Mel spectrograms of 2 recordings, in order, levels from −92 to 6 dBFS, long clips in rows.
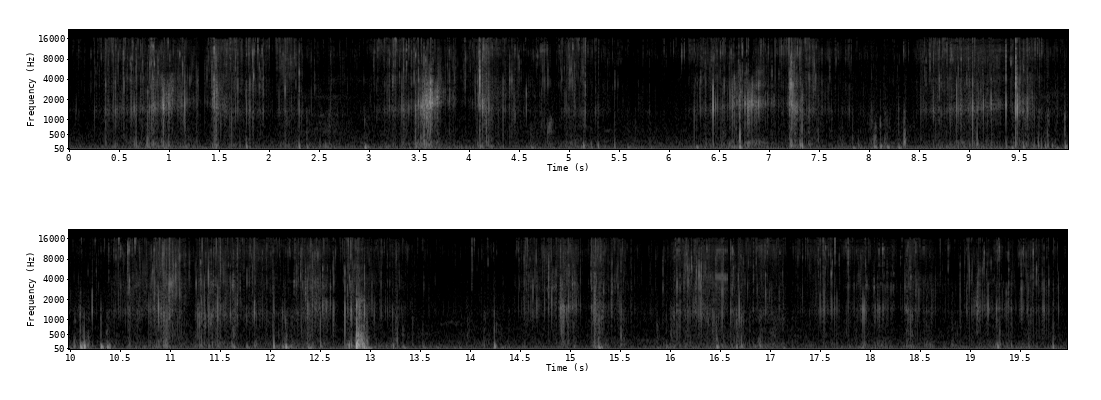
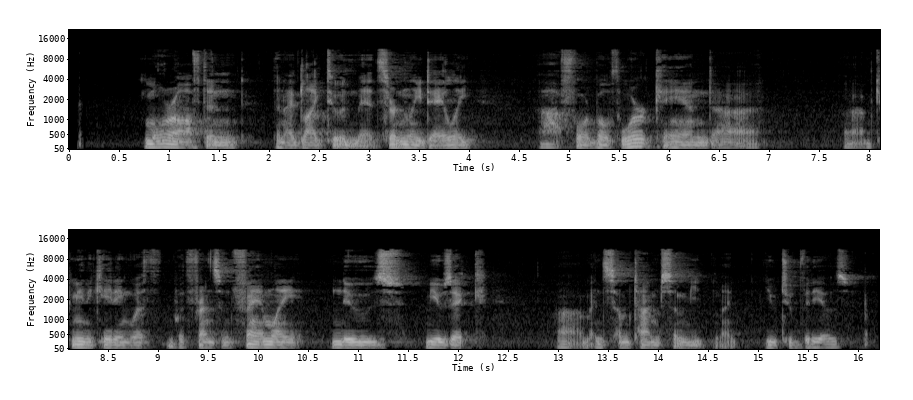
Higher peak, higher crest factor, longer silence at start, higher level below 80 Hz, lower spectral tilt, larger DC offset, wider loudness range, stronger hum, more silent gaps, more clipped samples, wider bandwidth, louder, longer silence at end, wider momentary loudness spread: about the same, -14 dBFS vs -14 dBFS; first, 36 dB vs 20 dB; second, 0 s vs 0.75 s; second, -62 dBFS vs -54 dBFS; about the same, -3 dB/octave vs -4 dB/octave; neither; about the same, 7 LU vs 5 LU; neither; neither; neither; first, 17 kHz vs 11.5 kHz; second, -48 LUFS vs -32 LUFS; about the same, 0 s vs 0.1 s; first, 18 LU vs 14 LU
